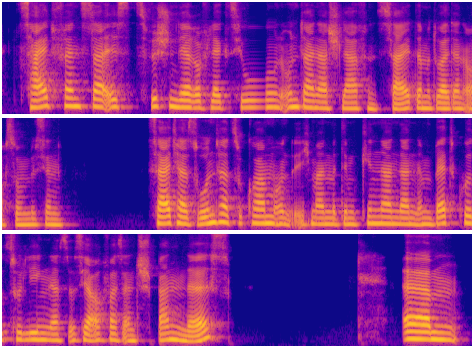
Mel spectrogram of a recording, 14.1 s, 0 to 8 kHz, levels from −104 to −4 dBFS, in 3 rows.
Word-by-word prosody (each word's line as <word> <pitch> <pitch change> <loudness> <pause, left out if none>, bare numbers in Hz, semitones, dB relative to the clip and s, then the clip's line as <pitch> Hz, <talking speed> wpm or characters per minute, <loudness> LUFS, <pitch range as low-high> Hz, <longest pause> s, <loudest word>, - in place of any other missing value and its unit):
Zeitfenster 210 +1 +1
ist 195 0 -4
zwischen 205 0 -2
der 185 -2 +3
Reflexion 180 +2 -3
und 195 +2 0
deiner 175 -4 0
Schlafenszeit, 155 -1 -3
damit 160 -1 -1
du 160 - -1
halt 150 0 +2
dann 155 -1 -2
auch 150 - -4
so 150 - -6
'n 150 0 -1
bisschen 150 -1 -4 0.8
Zeit 180 +1 +3
hast, 170 -2 +1
runterzukommen 190 +1 +1
und 160 -3 -4
ich - - -8
meine, 165 -1 -1
mit 160 -1 -5
den 160 -1 -3
Kindern 180 0 0
dann 160 -2 -1
im 160 +1 -3
Bett 185 +2 -1
kurz 190 -1 -3
zu 185 - -3
liegen, 175 0 0
das 160 -1 -3
ist 155 +3 -7
ja 165 - +2
auch 165 - -13
was 170 -2 -2
Entspannendes. 155 - 0 1.7
Ähm, 185 -2 +7
175 Hz, 160 wpm, -22 LUFS, 160-190 Hz, 1.7 s, Ähm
